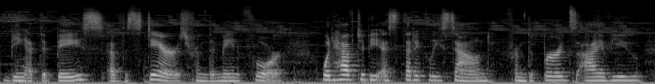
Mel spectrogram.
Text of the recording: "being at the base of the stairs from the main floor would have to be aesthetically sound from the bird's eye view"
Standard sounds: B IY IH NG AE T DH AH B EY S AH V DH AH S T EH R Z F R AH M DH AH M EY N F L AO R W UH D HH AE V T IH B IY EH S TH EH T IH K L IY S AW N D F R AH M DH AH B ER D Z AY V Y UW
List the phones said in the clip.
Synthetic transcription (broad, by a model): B IY IH NG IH T DH AH B EY S AH V DH AH S T EH R Z F R AH M DH AH M EY N F L AO R W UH D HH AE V T IH B IY EH S TH EH T IH K L IY S AW N D F R AH M DH AH B ER D Z AY V Y UW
